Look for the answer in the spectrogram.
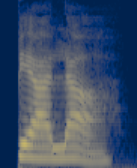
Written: प्याला

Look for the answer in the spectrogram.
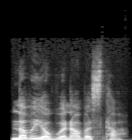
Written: नवयौवनावस्था

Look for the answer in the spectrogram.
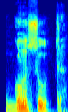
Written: गुणसूत्र

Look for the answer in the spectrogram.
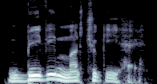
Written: बीवी

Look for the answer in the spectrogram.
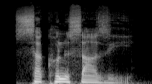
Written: सखुनसाज़ी

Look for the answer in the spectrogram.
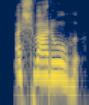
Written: अश्वारोह

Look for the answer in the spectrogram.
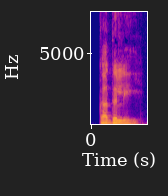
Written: कदली

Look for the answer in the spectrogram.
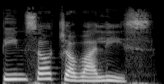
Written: तीन सौ चौवालीस

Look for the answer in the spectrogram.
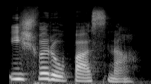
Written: ईश्वरोपासना

